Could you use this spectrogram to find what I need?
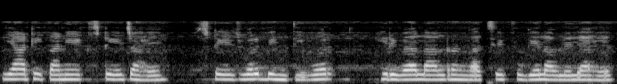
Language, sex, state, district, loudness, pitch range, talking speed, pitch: Marathi, female, Maharashtra, Gondia, -13 LUFS, 220-235 Hz, 125 wpm, 225 Hz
